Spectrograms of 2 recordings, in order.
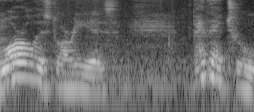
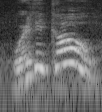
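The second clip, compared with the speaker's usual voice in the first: high, loud sarcastic wife voice; mock the wife's scolding, pitched up; mimicking his wife; 6 dB louder, slower than usual. Husband voices his exasperated wife at the table, high and loud. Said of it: "And she says".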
